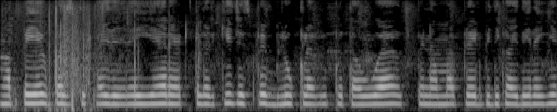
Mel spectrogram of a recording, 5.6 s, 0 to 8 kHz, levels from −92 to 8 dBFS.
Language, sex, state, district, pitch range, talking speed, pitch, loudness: Hindi, female, Bihar, Bhagalpur, 225-235 Hz, 280 wpm, 230 Hz, -30 LUFS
